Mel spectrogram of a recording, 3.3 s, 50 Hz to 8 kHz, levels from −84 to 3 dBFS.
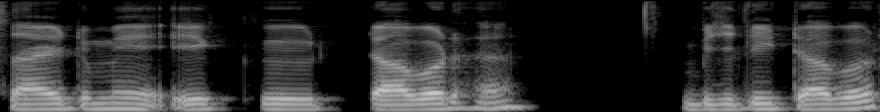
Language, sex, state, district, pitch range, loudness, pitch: Hindi, male, Bihar, Saharsa, 135-140 Hz, -26 LUFS, 135 Hz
